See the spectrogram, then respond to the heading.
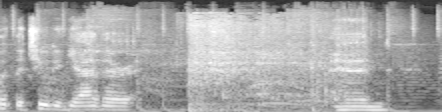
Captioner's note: ball slamming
